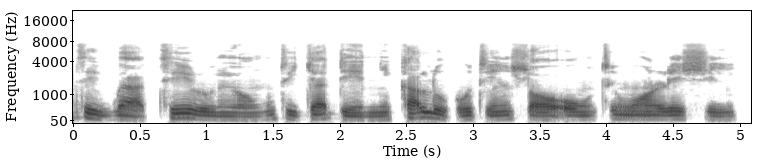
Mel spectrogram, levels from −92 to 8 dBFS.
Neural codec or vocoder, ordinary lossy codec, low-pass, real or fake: none; none; none; real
